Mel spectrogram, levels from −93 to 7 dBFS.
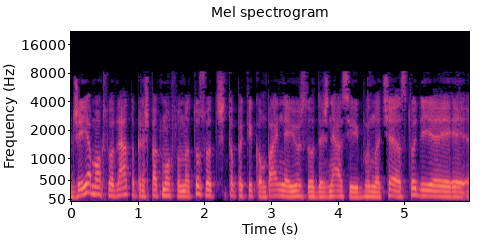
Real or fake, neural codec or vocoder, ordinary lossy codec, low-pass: fake; codec, 24 kHz, 0.9 kbps, WavTokenizer, medium speech release version 2; MP3, 32 kbps; 10.8 kHz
